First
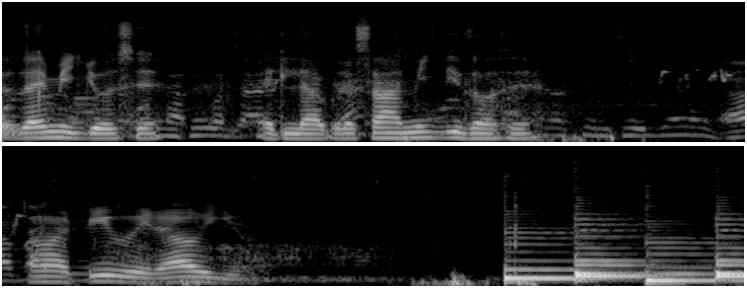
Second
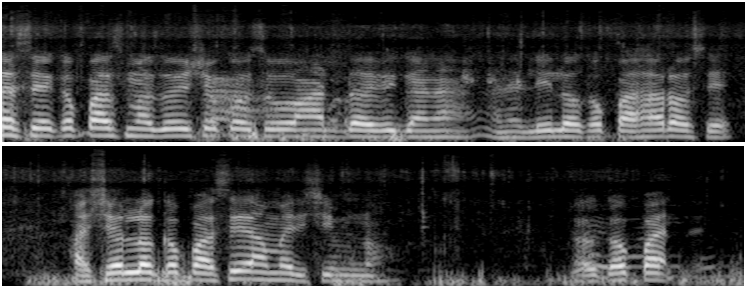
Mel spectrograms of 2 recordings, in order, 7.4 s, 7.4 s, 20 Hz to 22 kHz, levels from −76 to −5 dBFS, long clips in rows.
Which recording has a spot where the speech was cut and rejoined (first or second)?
first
